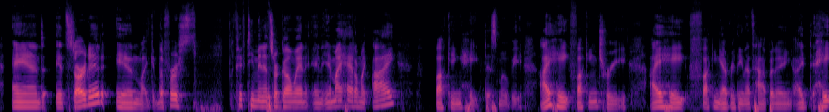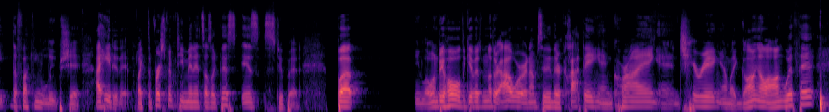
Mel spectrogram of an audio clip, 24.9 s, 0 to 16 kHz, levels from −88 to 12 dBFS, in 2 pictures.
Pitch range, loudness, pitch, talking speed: 110-135 Hz, -36 LUFS, 125 Hz, 180 wpm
